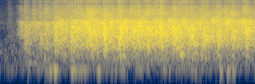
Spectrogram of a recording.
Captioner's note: audience applauding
